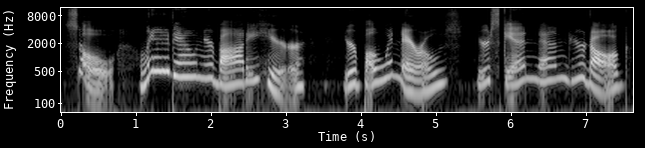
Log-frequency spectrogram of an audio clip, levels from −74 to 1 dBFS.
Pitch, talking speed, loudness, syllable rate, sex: 280 Hz, 120 wpm, -19 LUFS, 3.4 syllables/s, female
